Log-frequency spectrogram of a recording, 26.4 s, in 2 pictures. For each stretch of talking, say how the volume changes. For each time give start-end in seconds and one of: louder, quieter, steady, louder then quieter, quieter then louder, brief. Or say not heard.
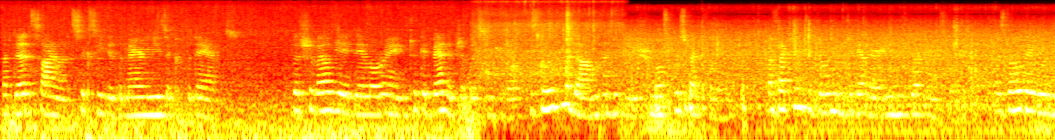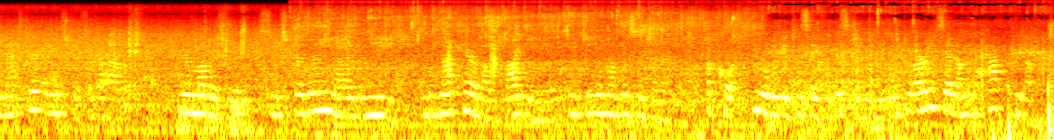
0.0-3.0 brief
3.6-26.3 steady.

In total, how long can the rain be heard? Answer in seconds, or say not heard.
26 s.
